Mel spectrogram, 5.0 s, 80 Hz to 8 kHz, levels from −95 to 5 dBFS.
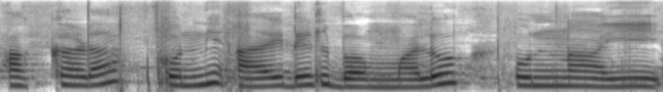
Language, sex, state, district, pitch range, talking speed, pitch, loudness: Telugu, female, Andhra Pradesh, Annamaya, 210-245 Hz, 60 wpm, 230 Hz, -17 LUFS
